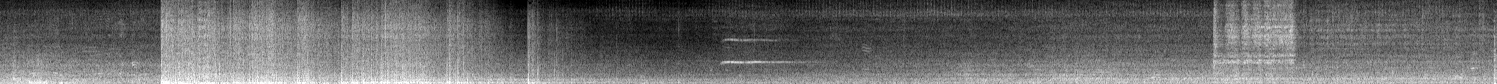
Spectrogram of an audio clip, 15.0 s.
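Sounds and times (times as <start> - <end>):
fireworks crackling: 0.0 - 7.0, 12.1 - 14.9
firework bang: 1.6 - 6.0.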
